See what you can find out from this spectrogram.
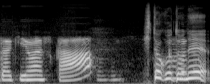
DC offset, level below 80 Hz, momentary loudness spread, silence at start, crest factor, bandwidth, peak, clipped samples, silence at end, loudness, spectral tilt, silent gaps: under 0.1%; -52 dBFS; 16 LU; 0 s; 14 dB; 17.5 kHz; 0 dBFS; under 0.1%; 0 s; -13 LUFS; -4.5 dB/octave; none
